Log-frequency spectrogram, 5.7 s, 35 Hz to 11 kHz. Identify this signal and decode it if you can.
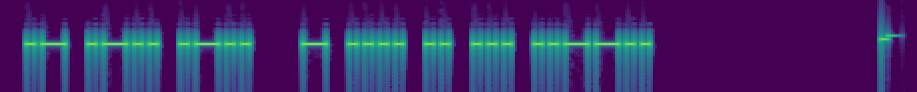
Morse code, heard as a keyed tone, about 25 wpm, 700 Hz. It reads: ALL THIS?
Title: Sentences from Top 900 Words 25wpm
